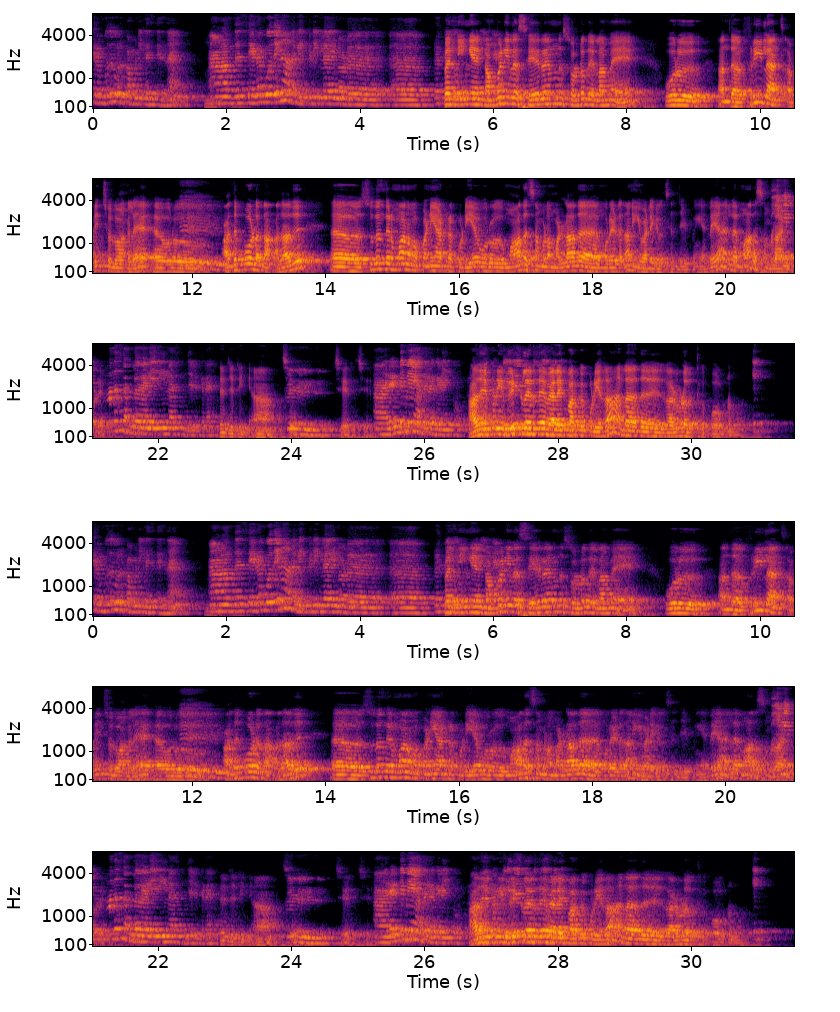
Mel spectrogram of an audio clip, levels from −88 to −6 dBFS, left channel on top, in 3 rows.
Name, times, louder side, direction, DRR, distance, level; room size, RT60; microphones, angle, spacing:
voice 1, 0.0-1.3 1.7-6.1 11.8-12.5 20.7-20.9 21.2-22.8 23.9-24.5 25.2-28.4 30.9-31.0, equal, 10° left, -7 dB, 1.2 m, -33 dB
voice 2, 5.3-8.2 8.6-9.1 9.4-13.7 14.1-20.9 22.9-24.1 24.8-25.2 26.7-30.8, left 3 dB, 80° left, 4 dB, 0.4 m, -27 dB
3.0 x 2.9 x 3.3 m, 1.3 s
head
